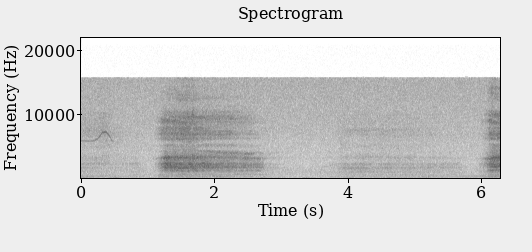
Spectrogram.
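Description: A woman breathing deeply through a clip-on microphone while holding a yoga squat. There is one strong breath about a second in, lasting about a second and a half, then a softer, longer breath from about four seconds in.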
